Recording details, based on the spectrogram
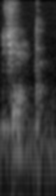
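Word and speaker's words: Djet: The snake is pronounced Jet.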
